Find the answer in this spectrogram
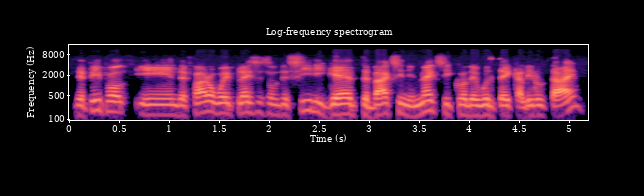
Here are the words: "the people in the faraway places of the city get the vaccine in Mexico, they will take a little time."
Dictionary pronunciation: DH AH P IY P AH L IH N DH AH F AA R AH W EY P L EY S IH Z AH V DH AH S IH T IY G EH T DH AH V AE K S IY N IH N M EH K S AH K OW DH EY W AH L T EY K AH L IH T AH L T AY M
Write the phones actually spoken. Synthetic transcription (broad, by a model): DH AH P IY P AH L IH N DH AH F AA R AH W EY P L EY S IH S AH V DH AH S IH T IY G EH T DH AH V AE K S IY N IH N M EH K S AH K OW DH EY W AH L T EY K AH L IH T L T AY M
